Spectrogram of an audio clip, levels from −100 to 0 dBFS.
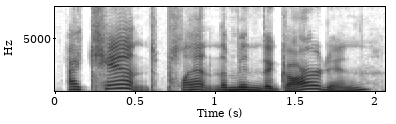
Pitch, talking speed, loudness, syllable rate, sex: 235 Hz, 205 wpm, -16 LUFS, 4.3 syllables/s, female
